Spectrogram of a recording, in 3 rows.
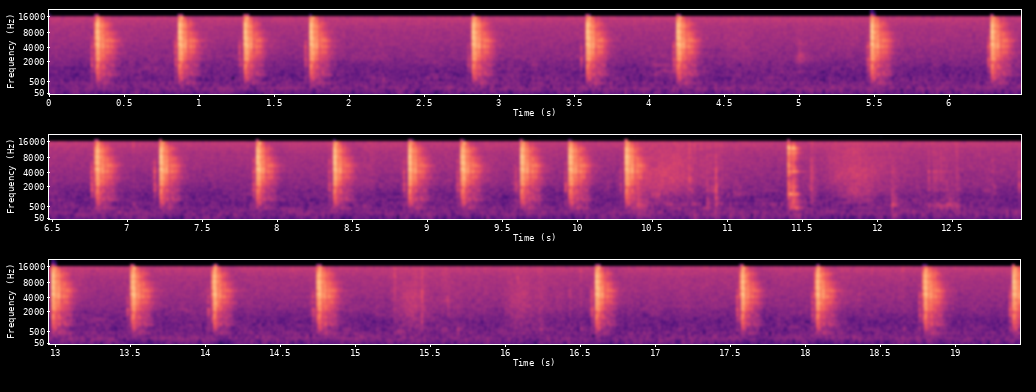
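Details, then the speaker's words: Ellex Ultra QR laser vitreolysis of an anterior vitreous floater close to the lens, viewed on and off axis: about 35 sharp, separate laser-firing clicks at irregular intervals over 20 seconds. "it doesn't work for posterior floaters but here we go little clicking sounds here okay"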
